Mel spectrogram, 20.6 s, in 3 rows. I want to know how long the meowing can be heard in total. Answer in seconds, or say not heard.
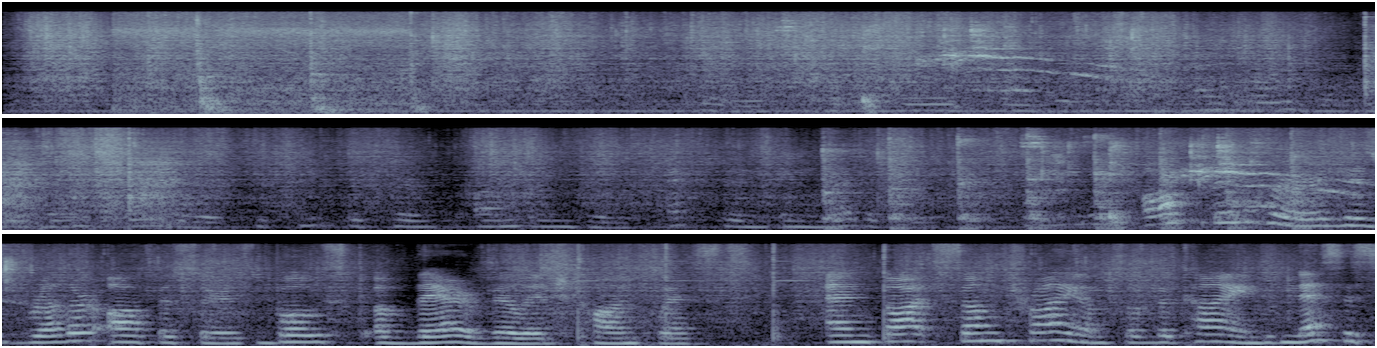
4 s.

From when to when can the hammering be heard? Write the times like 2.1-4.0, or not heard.
0.6-2.2, 6.8-7.9, 10.8-13.6, 16.6-18.3.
